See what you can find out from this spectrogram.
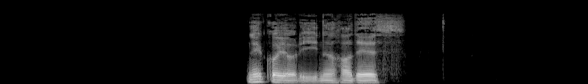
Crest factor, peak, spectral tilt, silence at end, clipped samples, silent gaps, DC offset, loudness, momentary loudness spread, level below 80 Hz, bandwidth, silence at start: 20 dB; -2 dBFS; -5 dB/octave; 1.85 s; under 0.1%; none; under 0.1%; -18 LUFS; 12 LU; -48 dBFS; 11.5 kHz; 2.45 s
